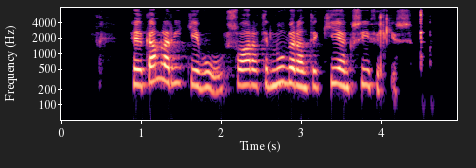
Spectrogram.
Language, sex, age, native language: Icelandic, female, 40-49, Icelandic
